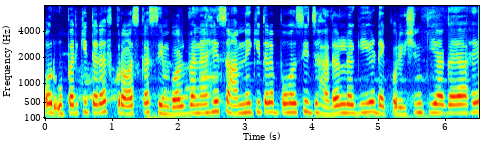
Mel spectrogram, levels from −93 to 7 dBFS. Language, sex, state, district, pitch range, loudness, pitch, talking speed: Hindi, male, Punjab, Fazilka, 215-245 Hz, -14 LUFS, 230 Hz, 195 wpm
